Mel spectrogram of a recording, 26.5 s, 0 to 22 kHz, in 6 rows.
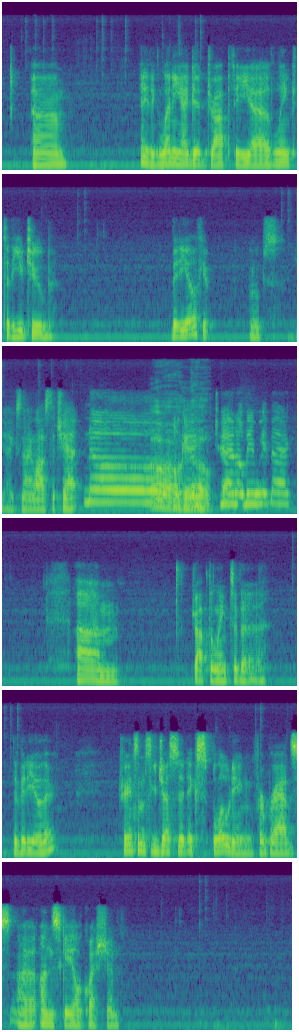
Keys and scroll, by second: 0.0-2.5 typing, 8.4 x, 8.7 v, 11.6 m, 17.1 space, 18.6 l, 19.9 space, 20.9 l, 25.3 space.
